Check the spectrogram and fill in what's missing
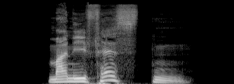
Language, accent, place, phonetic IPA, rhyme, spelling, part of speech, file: German, Germany, Berlin, [maniˈfɛstn̩], -ɛstn̩, Manifesten, noun, De-Manifesten.ogg
- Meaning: dative plural of Manifest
